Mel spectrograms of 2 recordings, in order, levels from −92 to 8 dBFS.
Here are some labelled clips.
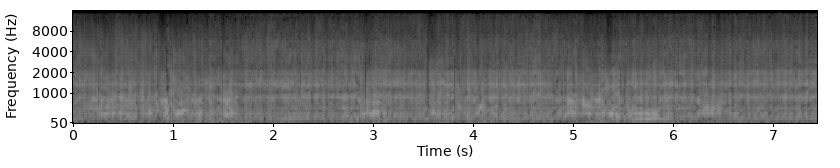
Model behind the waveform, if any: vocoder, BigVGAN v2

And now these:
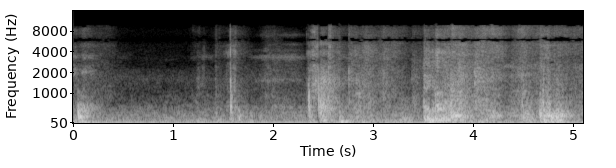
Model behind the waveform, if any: none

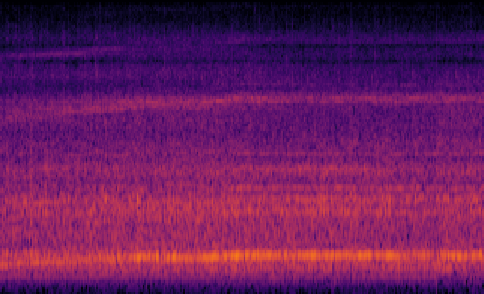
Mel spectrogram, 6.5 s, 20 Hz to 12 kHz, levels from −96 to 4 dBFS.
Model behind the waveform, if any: none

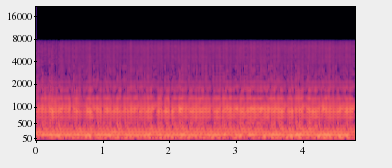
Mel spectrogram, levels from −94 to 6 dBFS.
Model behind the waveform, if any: vocoder, BigVGAN v2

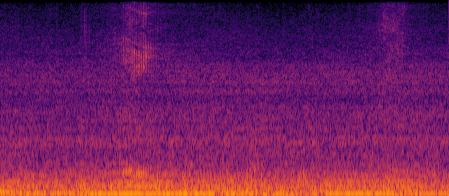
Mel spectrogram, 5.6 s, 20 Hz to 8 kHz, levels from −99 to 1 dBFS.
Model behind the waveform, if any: none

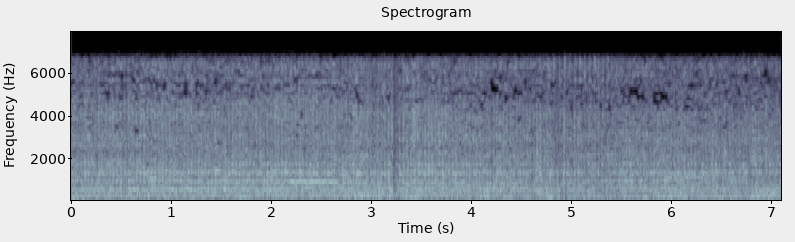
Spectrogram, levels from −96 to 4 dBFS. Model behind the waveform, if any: vocoder, BigVGAN v2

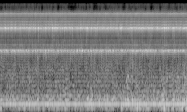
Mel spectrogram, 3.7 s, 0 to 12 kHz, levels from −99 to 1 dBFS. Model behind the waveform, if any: vocoder, BigVGAN v2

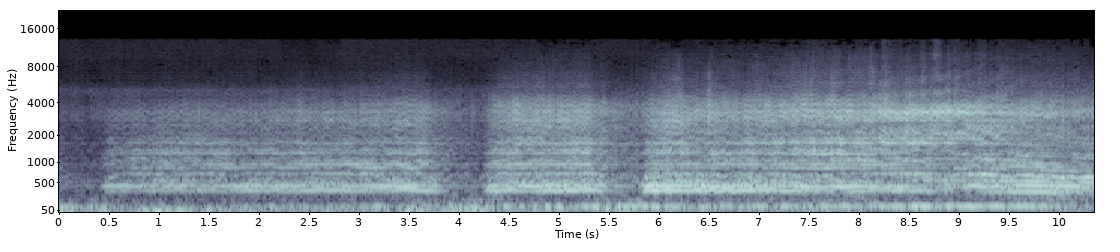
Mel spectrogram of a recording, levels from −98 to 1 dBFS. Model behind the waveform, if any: vocoder, BigVGAN v2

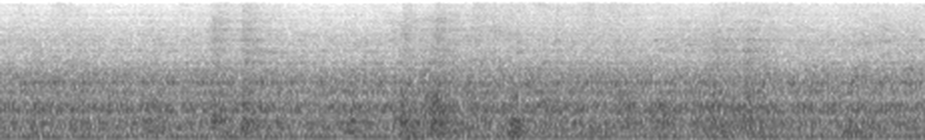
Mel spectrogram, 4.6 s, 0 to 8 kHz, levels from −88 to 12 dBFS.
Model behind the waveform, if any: vocoder, BigVGAN v2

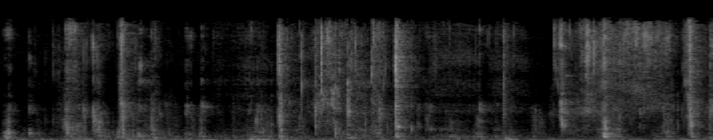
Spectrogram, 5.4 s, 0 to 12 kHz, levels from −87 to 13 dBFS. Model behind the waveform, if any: none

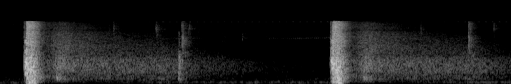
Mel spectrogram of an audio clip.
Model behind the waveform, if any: none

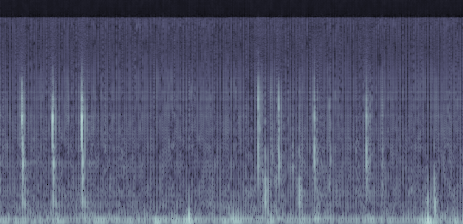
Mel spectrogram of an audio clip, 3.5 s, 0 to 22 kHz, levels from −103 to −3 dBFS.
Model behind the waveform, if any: vocoder, BigVGAN v2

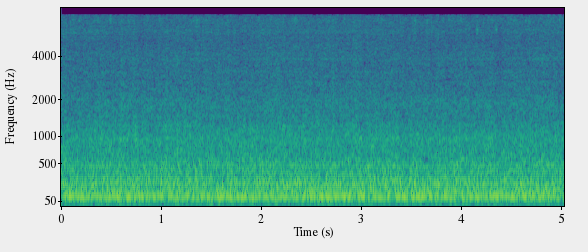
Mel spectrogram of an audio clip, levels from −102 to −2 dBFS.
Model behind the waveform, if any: none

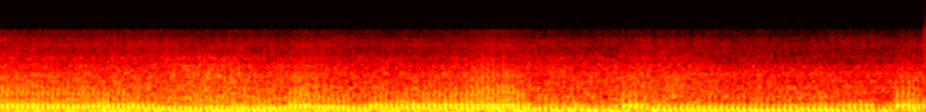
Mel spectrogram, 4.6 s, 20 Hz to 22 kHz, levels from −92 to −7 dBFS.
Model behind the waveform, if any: none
